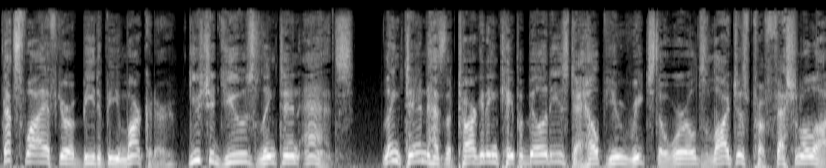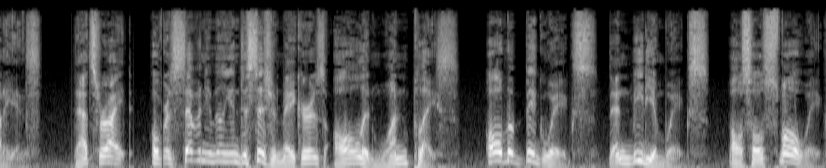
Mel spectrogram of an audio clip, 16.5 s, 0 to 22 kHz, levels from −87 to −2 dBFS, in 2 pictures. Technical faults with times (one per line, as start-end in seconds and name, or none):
9.88-9.95 Bluetooth dropout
